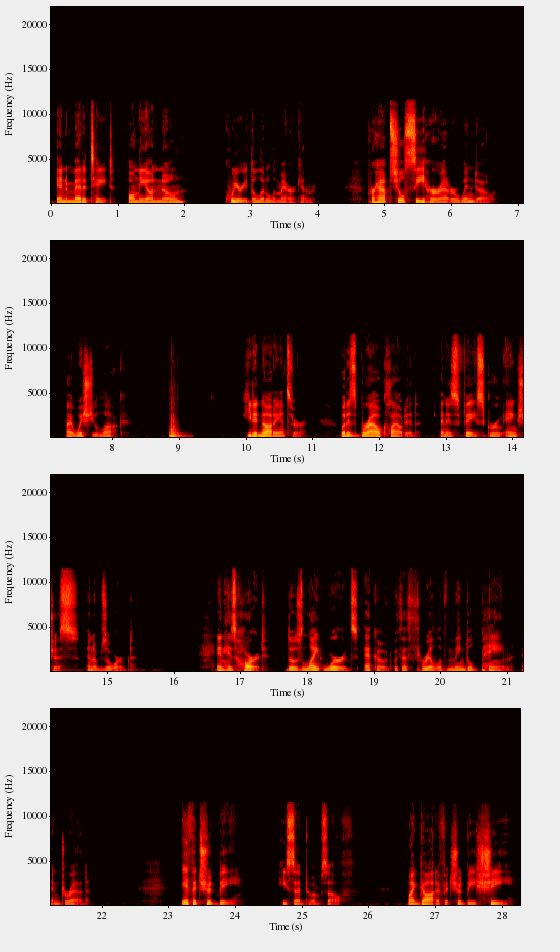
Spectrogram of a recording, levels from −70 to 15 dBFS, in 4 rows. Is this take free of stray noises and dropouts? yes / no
no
